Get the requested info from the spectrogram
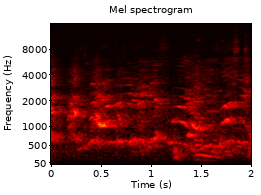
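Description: Several people talking over one another, with a child's voice among them.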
